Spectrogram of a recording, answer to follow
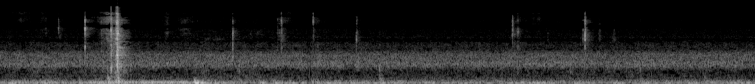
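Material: Soap.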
